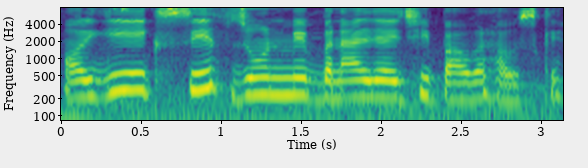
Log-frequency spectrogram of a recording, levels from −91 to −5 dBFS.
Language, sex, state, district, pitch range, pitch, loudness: Bajjika, female, Bihar, Vaishali, 205-235 Hz, 215 Hz, -15 LUFS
